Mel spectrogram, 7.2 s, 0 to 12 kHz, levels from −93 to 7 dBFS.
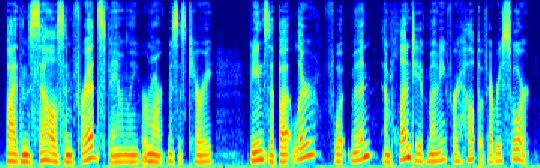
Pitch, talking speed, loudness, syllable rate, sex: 160 Hz, 175 wpm, -18 LUFS, 5.4 syllables/s, female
